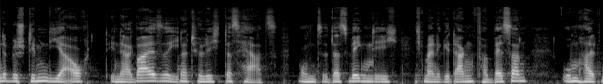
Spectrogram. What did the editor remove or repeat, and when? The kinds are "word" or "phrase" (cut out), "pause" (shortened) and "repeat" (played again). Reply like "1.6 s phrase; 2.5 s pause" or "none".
1.0 s pause; 1.3 s word; 1.8 s phrase; 2.9 s pause; 3.7 s word; 4.2 s phrase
